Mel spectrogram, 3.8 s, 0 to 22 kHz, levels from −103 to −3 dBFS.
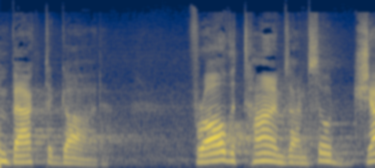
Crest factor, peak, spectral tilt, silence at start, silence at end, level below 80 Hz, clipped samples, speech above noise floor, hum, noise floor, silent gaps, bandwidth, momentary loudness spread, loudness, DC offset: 20 dB; -2 dBFS; -4.5 dB/octave; 0 s; 0 s; -74 dBFS; under 0.1%; 34 dB; none; -55 dBFS; none; 18 kHz; 13 LU; -21 LUFS; under 0.1%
